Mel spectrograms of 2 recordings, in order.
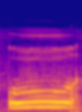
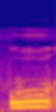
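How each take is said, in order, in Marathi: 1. स्वर जवळजवळ तिप्पट वेळ ताणून उच्चारला जातो. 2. स्वर जवळजवळ दुप्पट वेळ उच्चारला जातो. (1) "असं याचं तीन मात्रापर्यंत" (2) "आपण दोन मात्रापर्यंत"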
